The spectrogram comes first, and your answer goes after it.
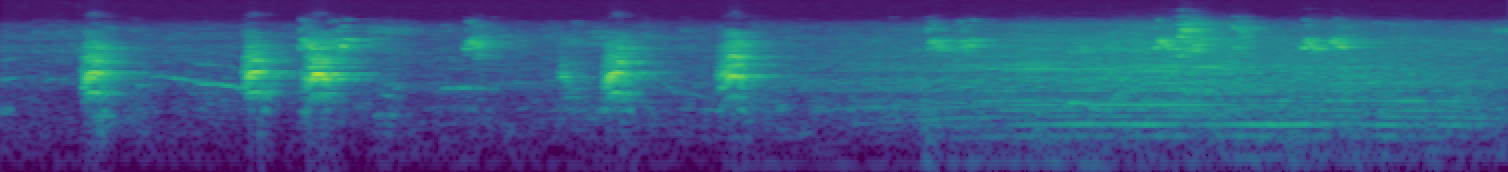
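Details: Male Maltese dog offered at a pet shop, giving a series of short, sharp barks roughly once a second, then falling quiet while a faint vehicle hum and soft background noise fill the rest.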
